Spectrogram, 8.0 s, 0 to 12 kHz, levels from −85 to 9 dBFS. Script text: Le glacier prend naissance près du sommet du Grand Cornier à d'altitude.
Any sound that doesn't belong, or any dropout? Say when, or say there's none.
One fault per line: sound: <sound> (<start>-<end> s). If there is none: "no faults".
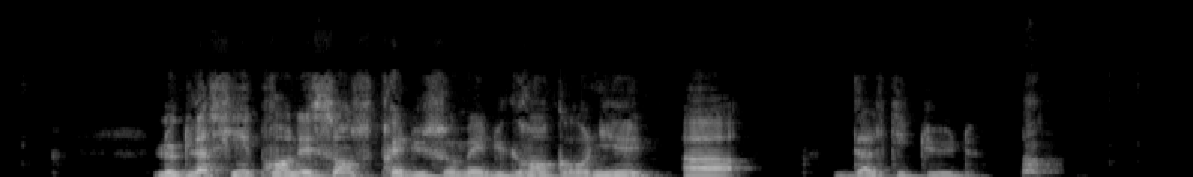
sound: bark (6.8-7.1 s)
